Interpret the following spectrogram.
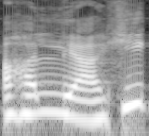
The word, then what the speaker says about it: अहल्या: अहिल्या अहिल्या व्याकरण की दृष्टि से अहिल्या पूरी तरह से गलत शब्द है बल्कि शुद्ध रूप से जो लिखा जाता है वो अहिल्या नहीं बल्कि अहिल्या शब्द हम लिखते हैं और उच्चारण भी हमें अहल्या ही करना चाहिए।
